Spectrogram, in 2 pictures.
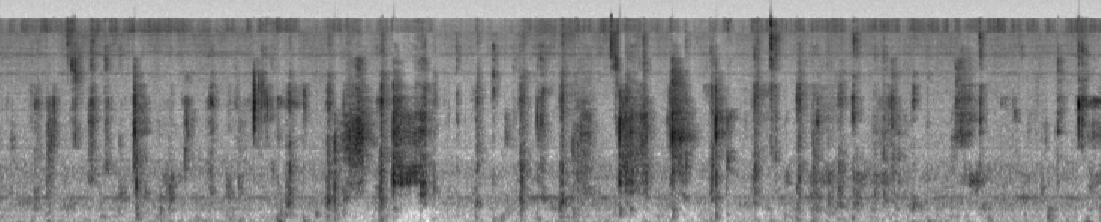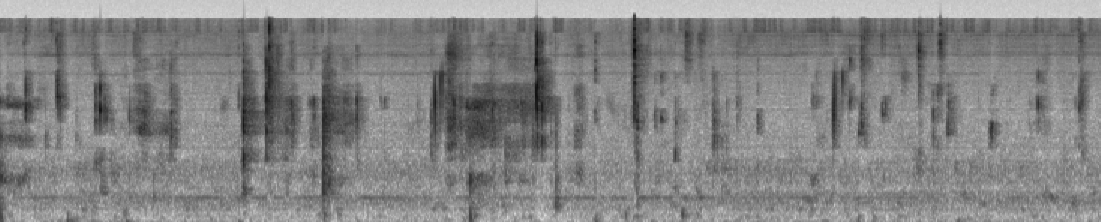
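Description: Close-miked chewing of braised kimchi, canned saury and rice: a steady run of short clicks and mouth noises.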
